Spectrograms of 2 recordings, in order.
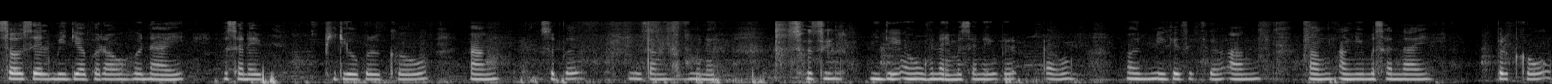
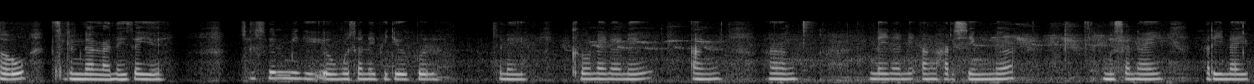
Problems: low volume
